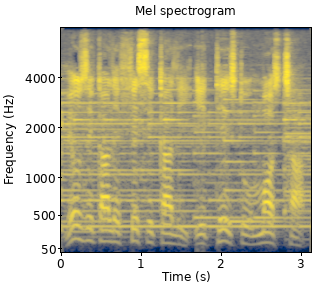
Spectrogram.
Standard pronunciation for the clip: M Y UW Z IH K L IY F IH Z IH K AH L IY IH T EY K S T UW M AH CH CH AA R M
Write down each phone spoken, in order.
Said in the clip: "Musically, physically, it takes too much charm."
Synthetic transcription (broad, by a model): M Y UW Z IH K L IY F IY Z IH K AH L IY IH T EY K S T UW M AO S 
